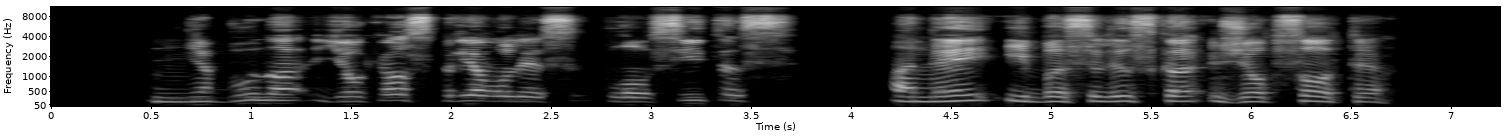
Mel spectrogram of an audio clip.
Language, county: Lithuanian, Marijampolė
